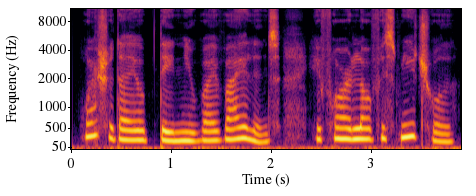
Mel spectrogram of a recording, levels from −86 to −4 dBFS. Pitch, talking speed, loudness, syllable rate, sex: 235 Hz, 185 wpm, -15 LUFS, 4.8 syllables/s, female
